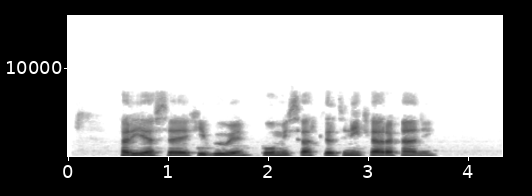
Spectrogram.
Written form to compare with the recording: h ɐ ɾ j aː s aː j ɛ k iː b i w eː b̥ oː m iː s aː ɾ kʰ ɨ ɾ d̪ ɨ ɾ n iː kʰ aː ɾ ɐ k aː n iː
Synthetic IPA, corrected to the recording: h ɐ ɾ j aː s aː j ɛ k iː b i w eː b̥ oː m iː s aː ɾ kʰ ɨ ɾ d̪ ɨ n iː kʰ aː ɾ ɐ k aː n iː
